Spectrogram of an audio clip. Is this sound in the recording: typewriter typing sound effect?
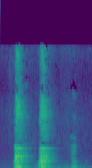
no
